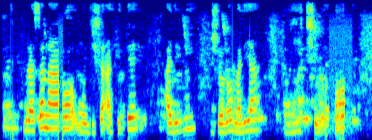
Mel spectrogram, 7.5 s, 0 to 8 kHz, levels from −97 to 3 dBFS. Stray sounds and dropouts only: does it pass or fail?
fail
